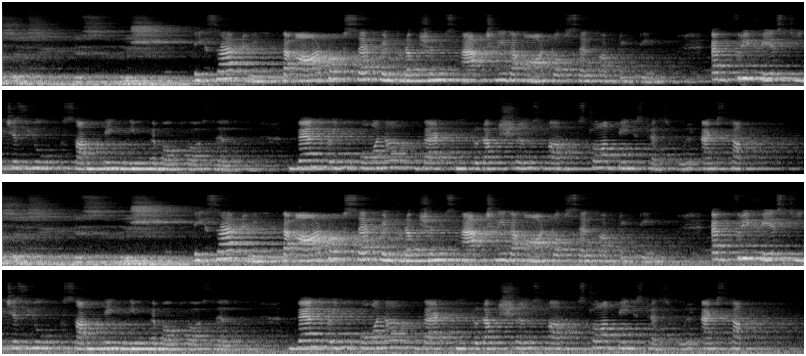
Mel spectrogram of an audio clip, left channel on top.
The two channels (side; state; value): right; noise; rumble, 15 dB below the sound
